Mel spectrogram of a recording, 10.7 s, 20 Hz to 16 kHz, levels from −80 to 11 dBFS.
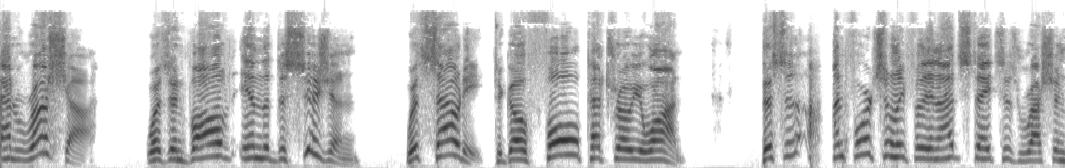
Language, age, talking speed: English, 60-79, 125 wpm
